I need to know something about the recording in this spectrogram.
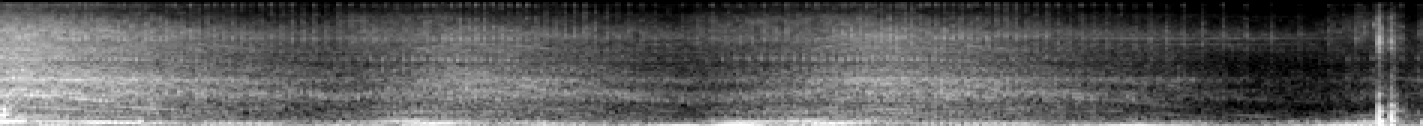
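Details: Audi Coupe after an NG-to-AAR engine swap: hard starting, many misfires, and it stalls while driving. Engine revved up and down unevenly, with stumbling, uneven beats through the rise. Misfiring, rough running; cause not pinned down.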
